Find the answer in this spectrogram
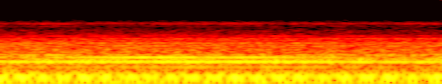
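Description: Steady low background hum with a couple of faint steady tones and light hiss: room tone, with no other sound event.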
